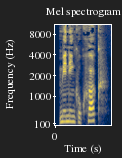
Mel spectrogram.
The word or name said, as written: meningokok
